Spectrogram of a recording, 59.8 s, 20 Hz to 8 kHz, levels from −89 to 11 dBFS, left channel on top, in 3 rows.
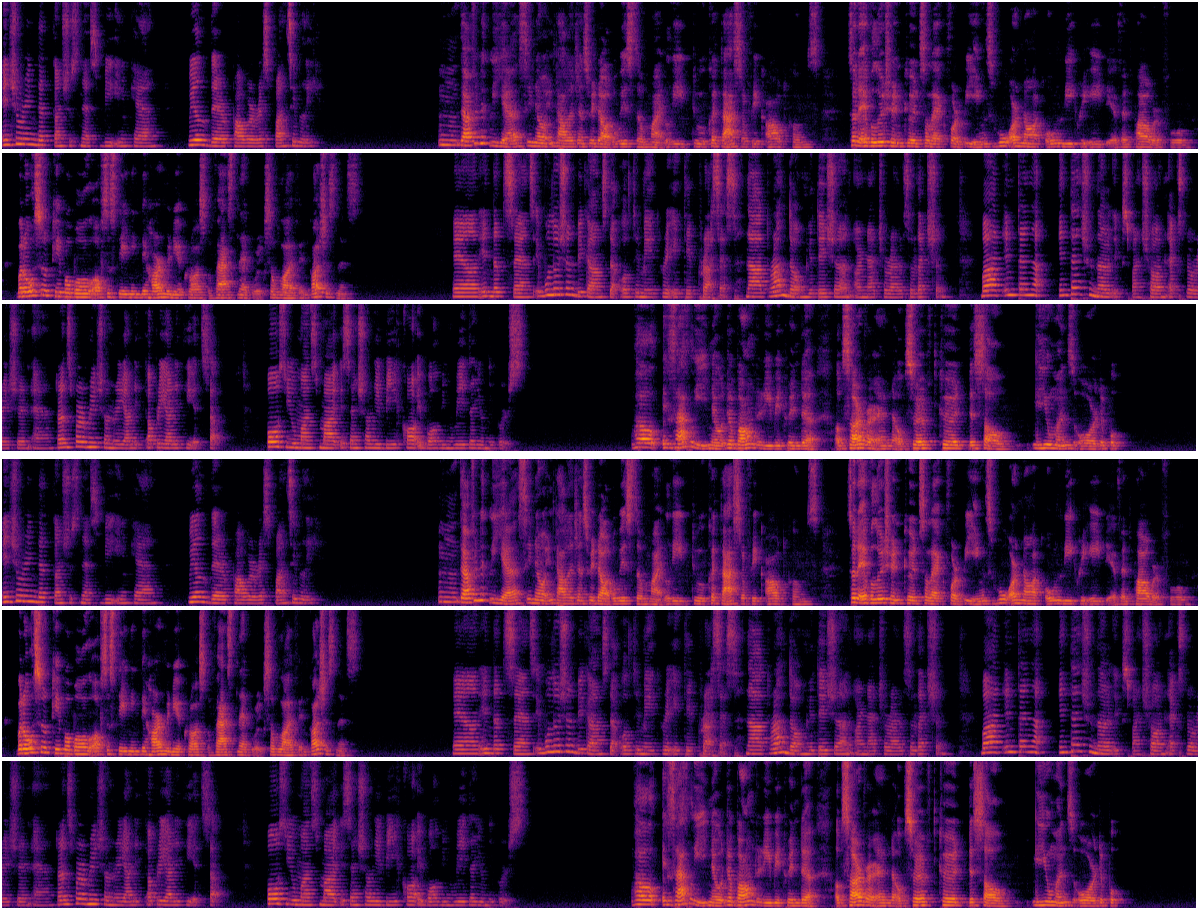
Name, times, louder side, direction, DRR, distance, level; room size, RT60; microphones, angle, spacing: voice 1, 0.0-2.6 3.1-5.2 27.5-35.7 36.3-37.2 37.6-43.5 44.3-48.5, left 2 dB, 20° left, 1 dB, 0.5 m, -29 dB
voice 2, 7.3-13.6 14.1-19.8 20.2-25.8 50.4-53.4 53.7-56.6 57.0-58.4, right 1 dB, 80° right, 4 dB, 0.7 m, -23 dB
3.8 x 2.1 x 2.8 m, 0.42 s
head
